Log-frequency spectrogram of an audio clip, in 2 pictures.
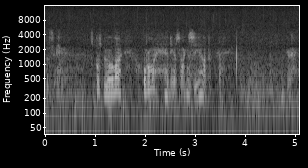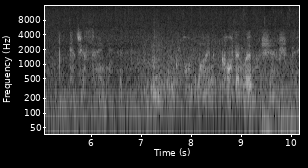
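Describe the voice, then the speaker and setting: Deep male voice, bewildered, halting, slow, wildly varying pitch, noisy old radio drama. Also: vocal fry, exaggerated voice. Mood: growing panic. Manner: halting, muttering to himself, then calling out. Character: groggy, bewildered man buried alive in a coffin. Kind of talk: old-time radio thriller monologue. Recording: distant, noisy old radio recording, rain behind.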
